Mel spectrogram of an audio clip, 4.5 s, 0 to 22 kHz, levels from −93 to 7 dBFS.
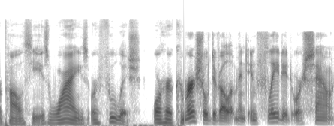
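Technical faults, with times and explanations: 2.45 s to the end: input switched to a poorer device, likely. At 2.45 s the speech drops out for a 20 ms gap, then returns a few decibels different in level, duller, with no content above 7.6 kHz and a faint new background noise well below the speech. On a spectrogram, the upper band goes abruptly empty from 2.45 s onward and a thin noise floor appears between phrases. The waveform shows a brief flat gap at the switch and a changed envelope afterwards.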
